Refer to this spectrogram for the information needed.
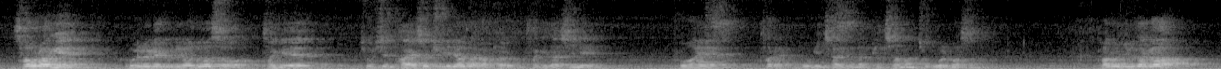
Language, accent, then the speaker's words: Korean; South Korea; born or raised there; moved away as an adult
